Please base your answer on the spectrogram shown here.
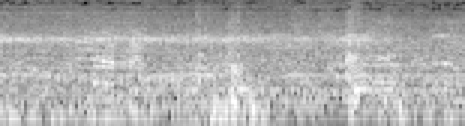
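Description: A passenger train pulls out of Faridabad station with a steady rolling rumble and a couple of rhythmic clickety-clack wheel thumps, heard from on board or close by under background hum.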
